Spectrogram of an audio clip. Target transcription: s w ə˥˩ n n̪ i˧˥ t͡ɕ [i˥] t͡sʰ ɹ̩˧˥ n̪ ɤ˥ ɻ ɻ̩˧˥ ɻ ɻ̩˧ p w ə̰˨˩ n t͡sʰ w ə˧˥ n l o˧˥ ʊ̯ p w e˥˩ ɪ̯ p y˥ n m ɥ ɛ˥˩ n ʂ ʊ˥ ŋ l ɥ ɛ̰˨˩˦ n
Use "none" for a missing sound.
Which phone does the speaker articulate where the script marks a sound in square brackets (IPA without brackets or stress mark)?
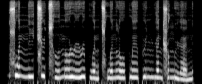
y˥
